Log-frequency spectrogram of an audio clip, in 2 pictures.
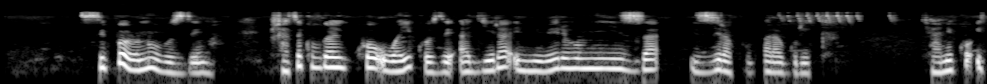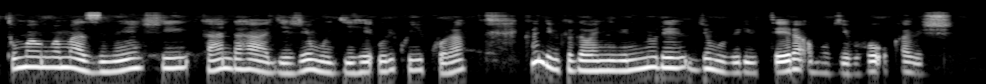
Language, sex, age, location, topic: Kinyarwanda, female, 25-35, Kigali, health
